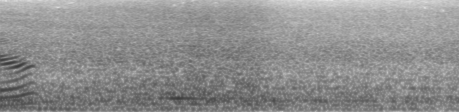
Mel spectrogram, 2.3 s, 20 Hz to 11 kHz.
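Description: A pack of dirt late model race cars running laps on the dirt oval, their V8 engines making a steady drone of engine noise. A voice trails off just at the start.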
